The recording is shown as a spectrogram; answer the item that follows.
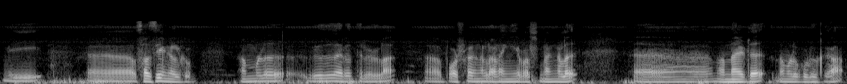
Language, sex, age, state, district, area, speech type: Malayalam, male, 45-60, Kerala, Idukki, rural, spontaneous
